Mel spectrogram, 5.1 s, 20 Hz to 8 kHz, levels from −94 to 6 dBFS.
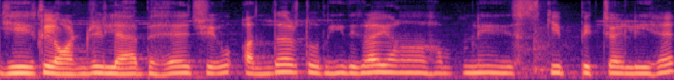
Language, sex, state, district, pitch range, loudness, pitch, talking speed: Hindi, female, Maharashtra, Chandrapur, 195-220 Hz, -17 LUFS, 205 Hz, 200 wpm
